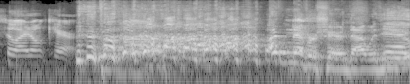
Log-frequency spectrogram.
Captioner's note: all laughing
